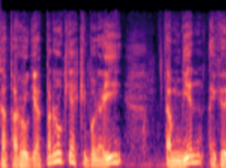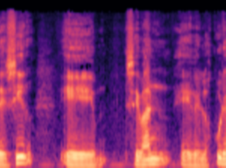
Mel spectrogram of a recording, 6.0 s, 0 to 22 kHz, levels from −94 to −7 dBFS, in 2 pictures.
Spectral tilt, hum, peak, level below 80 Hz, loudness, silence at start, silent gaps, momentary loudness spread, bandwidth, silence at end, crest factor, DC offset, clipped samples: -5.5 dB/octave; none; -4 dBFS; -38 dBFS; -18 LUFS; 0 s; none; 9 LU; 17 kHz; 0 s; 14 dB; under 0.1%; under 0.1%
